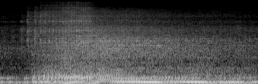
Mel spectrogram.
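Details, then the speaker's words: Two-stroke dirt bike after the idle was adjusted; the carb bowl gasket is still leaking fuel. It blips up and settles with a crisp, even crackle, with no misfire or smoke, and runs perfectly. "This thing runs perfectly."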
